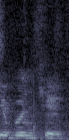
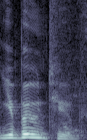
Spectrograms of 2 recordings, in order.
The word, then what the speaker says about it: Ubuntu: Pronounce it for me, please. Ubuntu. That's it. Ubuntu.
